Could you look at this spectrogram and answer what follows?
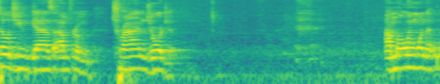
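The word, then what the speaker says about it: Trion: but everywhere I go if somebody reads off trying they mispronounce it is it's spelled t r io n trial but everybody goes tree hunt try on every try one tree hunt no no I'm trying like I'm trying to get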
